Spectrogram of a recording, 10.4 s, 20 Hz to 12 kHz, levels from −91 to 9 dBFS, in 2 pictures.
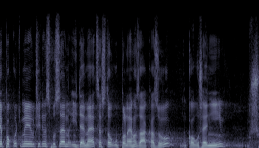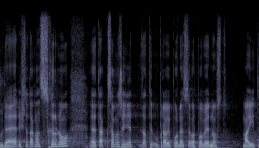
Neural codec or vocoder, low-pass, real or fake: none; 10.8 kHz; real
